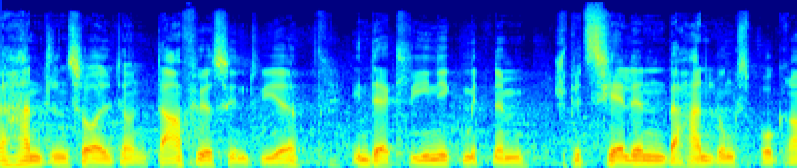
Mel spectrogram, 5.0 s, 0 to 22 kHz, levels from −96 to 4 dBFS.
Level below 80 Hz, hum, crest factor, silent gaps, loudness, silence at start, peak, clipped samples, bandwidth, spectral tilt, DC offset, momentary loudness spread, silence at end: -56 dBFS; none; 22 dB; none; -27 LUFS; 0 s; -4 dBFS; under 0.1%; 17.5 kHz; -5.5 dB/octave; under 0.1%; 7 LU; 0 s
